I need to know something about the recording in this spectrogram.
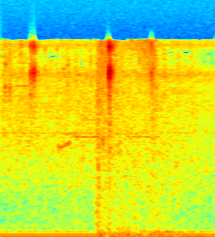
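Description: A heavy thud sounds as something lands on the ground.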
